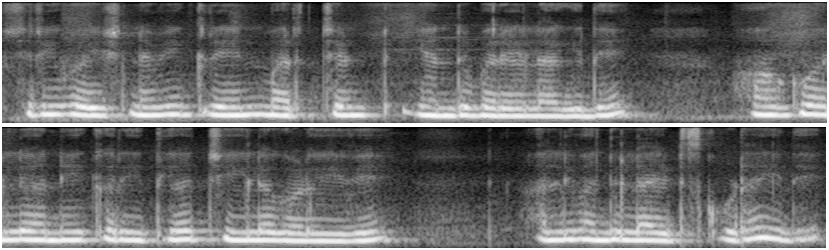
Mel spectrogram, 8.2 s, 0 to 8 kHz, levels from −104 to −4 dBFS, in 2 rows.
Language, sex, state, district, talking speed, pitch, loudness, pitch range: Kannada, female, Karnataka, Bidar, 125 wpm, 200 Hz, -13 LUFS, 190-210 Hz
